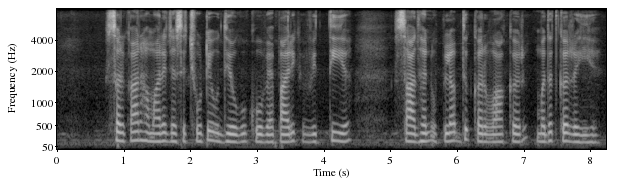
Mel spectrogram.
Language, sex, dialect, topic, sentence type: Hindi, female, Marwari Dhudhari, banking, statement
